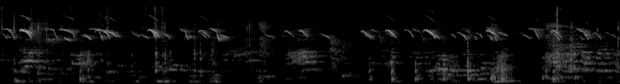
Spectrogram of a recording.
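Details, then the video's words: Murgi chicks being kept warm and drinking water peep in quick runs of high, thin chirps, several each second, over soft low clucking and scuffling. "Silly Chicks Chirping Sounds"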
